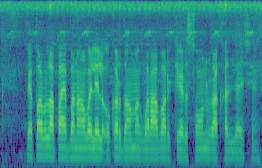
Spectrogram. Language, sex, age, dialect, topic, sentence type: Maithili, male, 25-30, Bajjika, banking, statement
